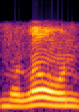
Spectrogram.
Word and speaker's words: Maloon: That confused me too because it's pronounced Malone, but it's spelled Maloon.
